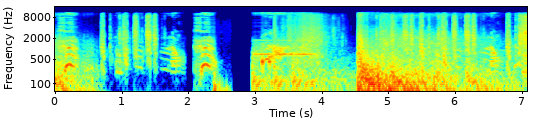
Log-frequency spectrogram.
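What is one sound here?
Game guns fire in rapid bursts.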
